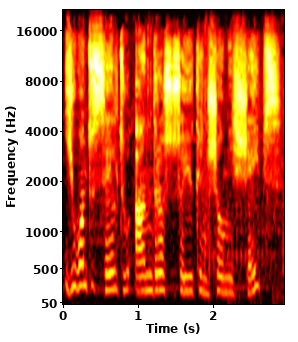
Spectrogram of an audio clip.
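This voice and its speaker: A woman's voice: medium pitch, normal speed, fairly bright tone, a little hiss or hum, lightly acted. A woman playing a wary, determined young Greek mercenary in a video game cutscene, direct and skeptical in her questions. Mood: wary, resolute.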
